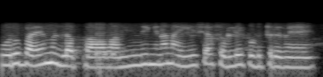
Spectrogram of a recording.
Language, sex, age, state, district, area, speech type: Tamil, female, 18-30, Tamil Nadu, Madurai, rural, conversation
